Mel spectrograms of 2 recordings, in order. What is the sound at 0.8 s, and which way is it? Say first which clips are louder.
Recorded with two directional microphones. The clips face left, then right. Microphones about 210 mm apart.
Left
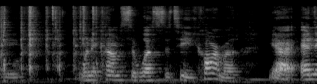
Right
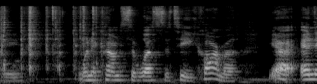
Speech: right 4 dB; 30° right (ahead or behind).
